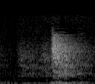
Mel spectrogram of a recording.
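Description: A chair is shifted across the floor in one short scraping drag, sudden, then fading over about half a second, with no talking.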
